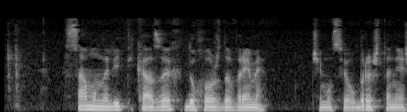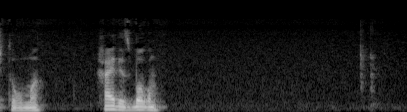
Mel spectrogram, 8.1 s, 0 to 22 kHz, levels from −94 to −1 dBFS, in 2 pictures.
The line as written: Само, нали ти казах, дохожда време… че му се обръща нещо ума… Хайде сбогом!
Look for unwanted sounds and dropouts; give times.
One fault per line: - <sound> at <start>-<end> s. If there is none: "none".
none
